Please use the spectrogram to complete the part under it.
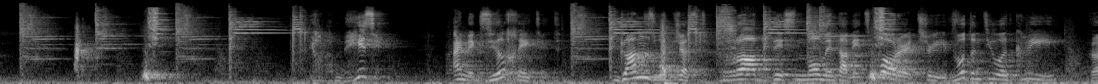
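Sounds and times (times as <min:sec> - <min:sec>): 
swords clashing in a duel: 0:00.0 - 0:03.2, 0:05.6 - 0:09.1
speech: 0:03.4 - 0:03.9, 0:04.6 - 0:10.9.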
